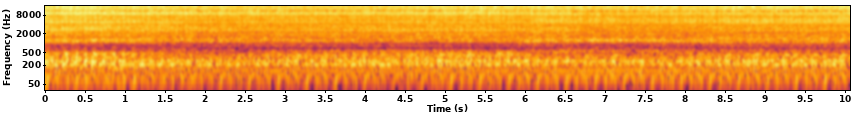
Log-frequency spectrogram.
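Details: Freshly built dirt-track race V8 run at raised rpm for break-in, to heat it and seat the bearings: a loud, even drone with no knocks, misses or rattles. Normal running.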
